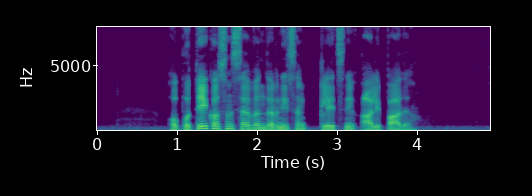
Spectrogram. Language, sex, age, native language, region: Slovenian, male, 30-49, Slovenian, Southeast Slovenia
